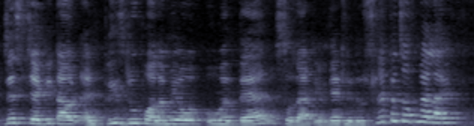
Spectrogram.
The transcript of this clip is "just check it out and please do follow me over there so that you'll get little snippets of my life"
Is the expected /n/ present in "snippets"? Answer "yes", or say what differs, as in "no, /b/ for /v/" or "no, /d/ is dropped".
no, /l/ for /n/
